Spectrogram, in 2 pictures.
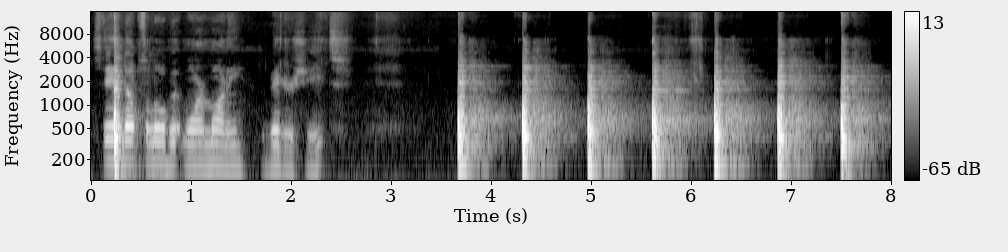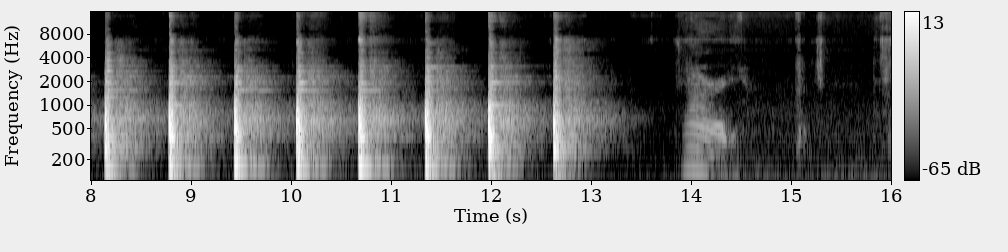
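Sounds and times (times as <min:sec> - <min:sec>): steel striking stone slab: 0:03.7 - 0:13.0.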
